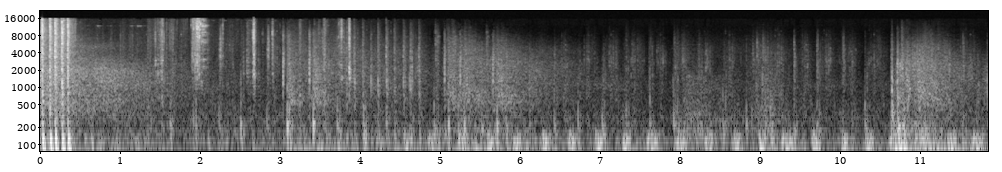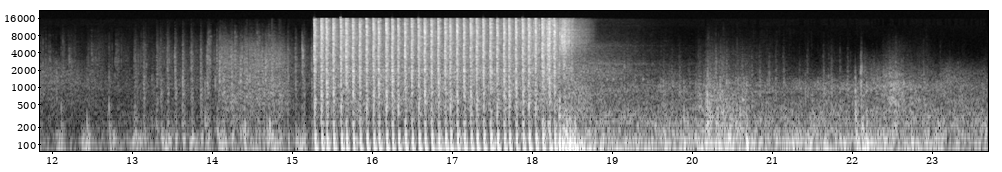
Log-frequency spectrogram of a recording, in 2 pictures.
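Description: Footsteps crunch over rubble and gravel.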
